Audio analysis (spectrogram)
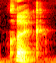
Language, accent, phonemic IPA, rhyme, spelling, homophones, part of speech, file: English, US, /klɪk/, -ɪk, klick, click / clique, noun, En-us-klick.oga
- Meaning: 1. A kilometer 2. Kilometres per hour 3. Alternative spelling of click (mostly as an interjection)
